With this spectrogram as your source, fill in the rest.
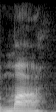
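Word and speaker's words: מ: Okay, the next Hebrew character is the ma, and its numerical value is 40.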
